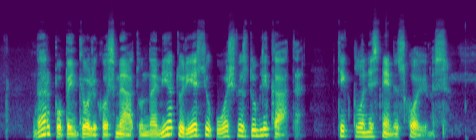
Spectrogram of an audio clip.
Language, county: Lithuanian, Vilnius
